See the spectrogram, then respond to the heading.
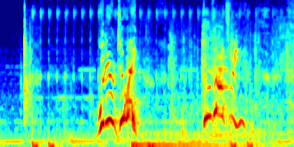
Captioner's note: bed rattling; equipment rattling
